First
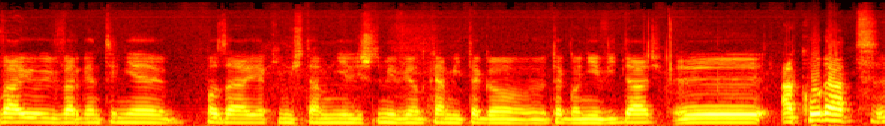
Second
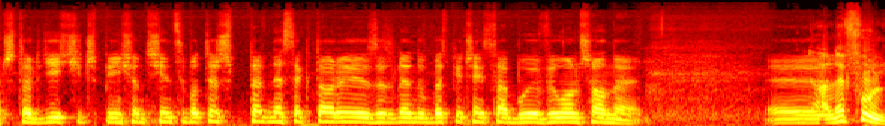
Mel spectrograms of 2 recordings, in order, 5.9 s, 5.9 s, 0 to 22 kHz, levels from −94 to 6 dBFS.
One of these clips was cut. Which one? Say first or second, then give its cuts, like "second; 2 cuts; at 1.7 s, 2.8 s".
first; 1 cut; at 4.4 s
